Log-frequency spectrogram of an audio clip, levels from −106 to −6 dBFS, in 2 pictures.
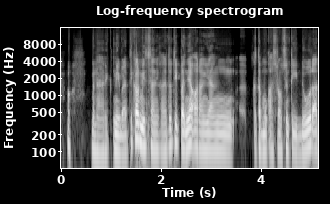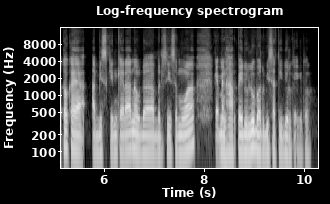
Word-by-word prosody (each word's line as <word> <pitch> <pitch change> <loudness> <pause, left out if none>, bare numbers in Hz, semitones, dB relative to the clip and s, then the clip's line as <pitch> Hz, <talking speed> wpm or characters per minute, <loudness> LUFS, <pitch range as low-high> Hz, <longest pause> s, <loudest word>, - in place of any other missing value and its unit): Oh, - - -4 0.4
menarik 100 -1 -4
nih. 105 -3 +3
Berarti 95 +8 -3
kalau 165 0 +8
misalnya 115 -4 +2
Kakak 105 +2 -4
itu 130 - 0
tipenya 130 +1 +6
orang 115 -3 +1
yang, 105 0 +1 0.3
e - - -20 0.2
ketemu 105 -2 0
langsung 105 +1 -3
tidur 105 +4 +2
atau 115 +1 +3
kayak 105 -4 +1 0.2
habis 95 0 -5
skincare-an 100 +3 -1
udah 95 -1 0
bersih 95 +2 -7
semua 100 +7 0 0.4
kayak - - -3
main 95 -2 0
HP 95 +1 0
dulu 100 +3 +1
baru 100 -1 +1
bisa 100 0 -5
tidur, 95 -1 -5
kayak 90 -2 -14
gitu? 85 0 -14
100 Hz, 180 wpm, -24 LUFS, 95-110 Hz, 0.4 s, kalau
